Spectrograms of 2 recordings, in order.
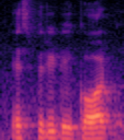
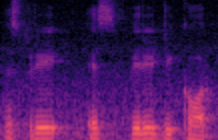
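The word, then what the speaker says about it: esprit de corps: Finally एस्पिरिट डी कॉर्प, इसको French word है, तो इसको जो मैंने देखा है इसका, तो यही इसका प्रोनाउंसिएशन बनता है, एस्पिरिट डी कॉर्प. Stressed building harmony and unity with in a firm.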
